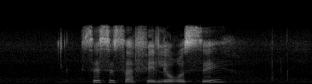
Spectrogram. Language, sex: Northern Sotho, female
